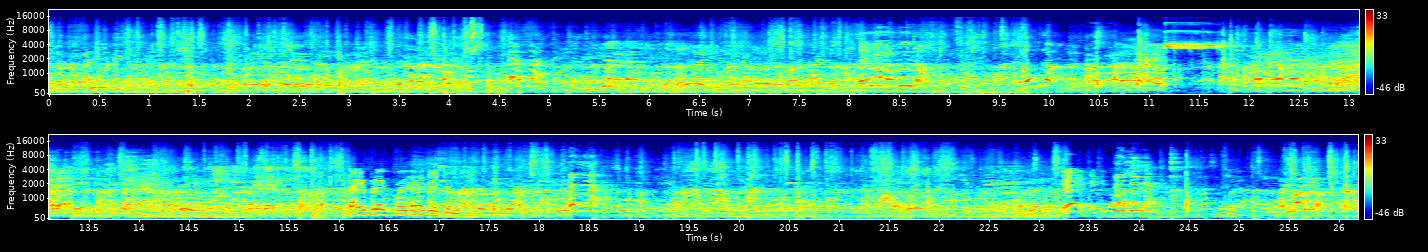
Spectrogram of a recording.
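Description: A large crowd cheers and shouts noisily.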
